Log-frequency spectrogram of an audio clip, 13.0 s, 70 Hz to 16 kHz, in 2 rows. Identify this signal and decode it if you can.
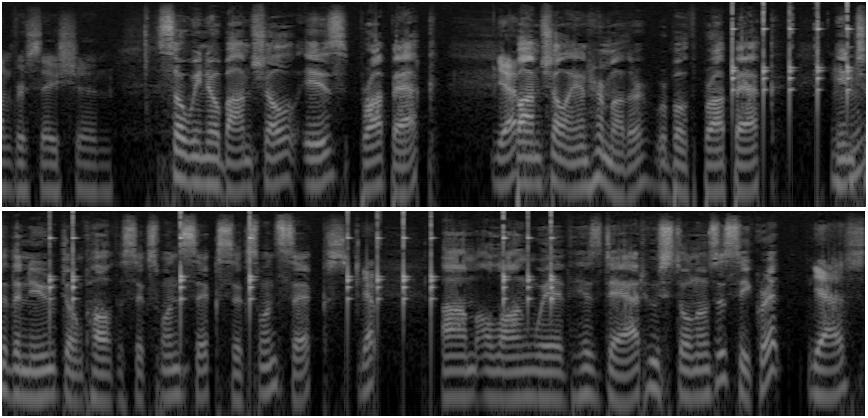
Tap code, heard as taps on glass, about 5 knocks a second, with speech in English. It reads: WAS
